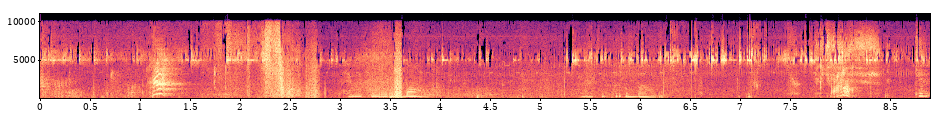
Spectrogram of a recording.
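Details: Buffy, an energetic Chihuahua puppy, is indoors at 12:30 at night near her favourite spot under a chair. She gives a few sharp, irregular barks and soft whimpers over a steady high-pitched background tone, with a person calling her.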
